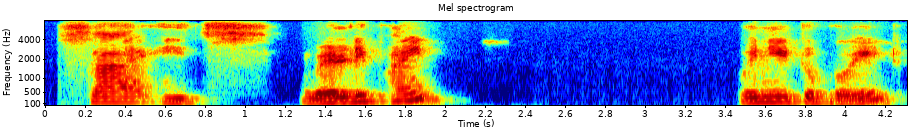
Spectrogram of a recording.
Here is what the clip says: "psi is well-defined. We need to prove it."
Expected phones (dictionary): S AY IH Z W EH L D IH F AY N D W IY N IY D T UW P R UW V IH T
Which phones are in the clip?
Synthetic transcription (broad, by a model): S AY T S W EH L D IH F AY N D W IY N IY D T UW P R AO IH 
